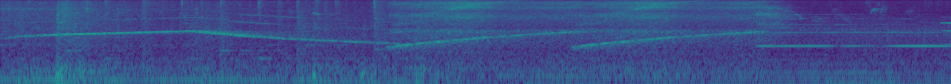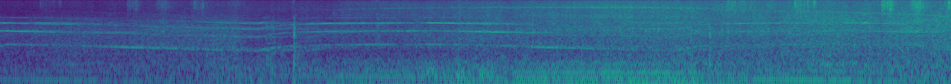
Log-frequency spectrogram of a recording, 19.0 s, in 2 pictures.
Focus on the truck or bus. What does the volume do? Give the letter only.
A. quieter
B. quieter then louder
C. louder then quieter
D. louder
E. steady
B.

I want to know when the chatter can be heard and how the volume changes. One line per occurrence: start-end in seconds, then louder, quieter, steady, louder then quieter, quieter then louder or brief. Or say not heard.
not heard.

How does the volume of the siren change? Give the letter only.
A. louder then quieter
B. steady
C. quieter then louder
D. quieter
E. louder
B.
